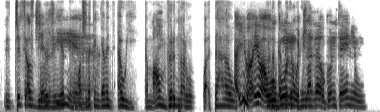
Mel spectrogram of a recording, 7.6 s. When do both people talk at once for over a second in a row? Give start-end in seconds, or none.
0.7-2.0, 4.7-6.3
